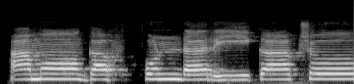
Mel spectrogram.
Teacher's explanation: గ అది మహాప్రాణం గట్టిగా పలకాలి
